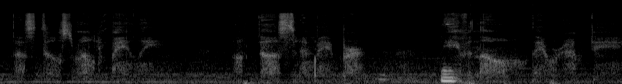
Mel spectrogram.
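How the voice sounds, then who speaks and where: Whispering at a fairly slow pace with long, frequent pauses comes through over noticeable background noise. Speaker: ASMR creator. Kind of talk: sleep story reading. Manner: soft-spoken.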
